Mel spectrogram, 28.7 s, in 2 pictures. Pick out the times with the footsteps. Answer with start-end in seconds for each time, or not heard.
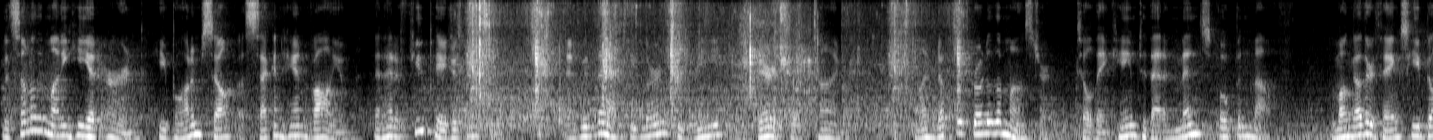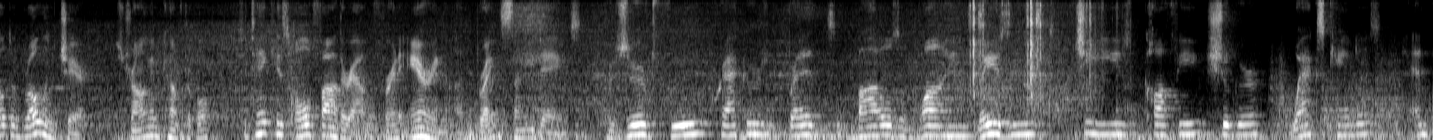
4.5-9.7.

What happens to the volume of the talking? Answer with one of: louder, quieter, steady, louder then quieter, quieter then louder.
steady.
